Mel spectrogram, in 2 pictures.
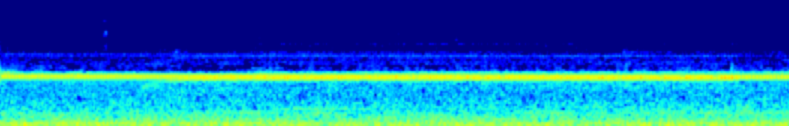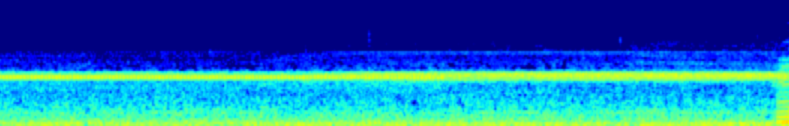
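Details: A pond chorus of frogs, seen swimming in a small pool, holds an unbroken, high-pitched trill, thought to be mating-season calling, as wind picks up before spring; low wind gusts rumble beneath and a person speaks briefly.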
